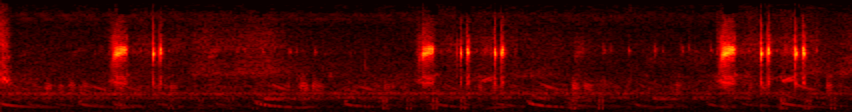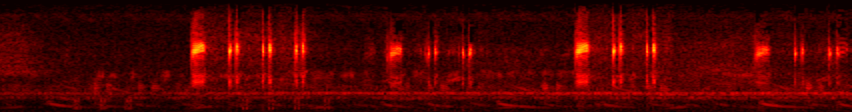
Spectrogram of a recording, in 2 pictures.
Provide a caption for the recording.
A frog chirps and other frogs and crickets chirp in the background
